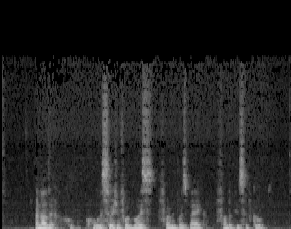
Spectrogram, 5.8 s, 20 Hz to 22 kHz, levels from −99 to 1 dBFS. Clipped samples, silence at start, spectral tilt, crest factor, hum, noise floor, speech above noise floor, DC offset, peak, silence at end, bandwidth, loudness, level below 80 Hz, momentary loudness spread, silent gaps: under 0.1%; 0.7 s; -6.5 dB/octave; 18 dB; none; -64 dBFS; 37 dB; under 0.1%; -12 dBFS; 0.55 s; 14.5 kHz; -29 LUFS; -58 dBFS; 20 LU; none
